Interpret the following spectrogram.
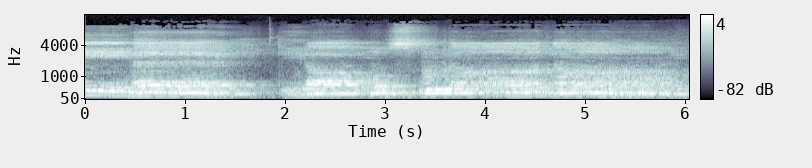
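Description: A man chanting Islamic devotional verse unaccompanied into a microphone, drawing out long wavering notes, with a short break for breath about two seconds in.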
